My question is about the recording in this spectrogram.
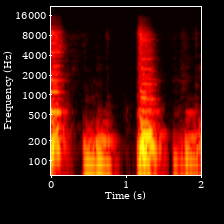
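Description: Acoustic guitar strummed with chords cut short: one sharp strum at the start, another about a second later, then a few lighter quick strokes near the end as the singing comes back in. Played in a bathroom chosen for its acoustics.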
